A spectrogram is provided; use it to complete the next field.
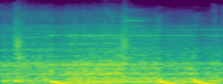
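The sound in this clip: A BART subway train runs with a steady low rumble and a rhythmic clatter of wheels over the rails. Soft thumps recur through the roar and no voices are heard.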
